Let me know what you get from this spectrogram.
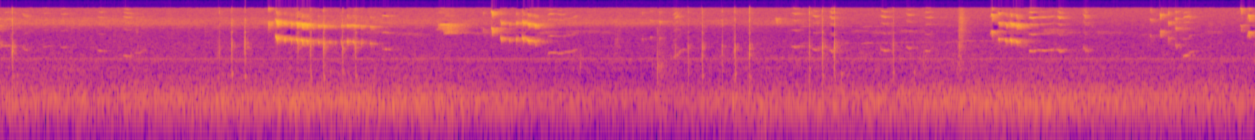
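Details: Cotton-top tamarin (Saguinus oedipus) from Colombia giving thin, high-pitched chirps and short sweeping whistles in scattered bursts.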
